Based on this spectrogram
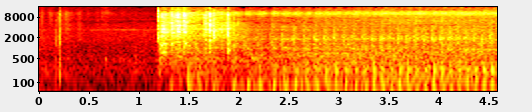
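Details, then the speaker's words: Keeway/Benelli 125cc single after carb clean and service, started on first turn for warm-up; settles into an even idle of about four beats a second, no knocks or rattles, normal start and idle. "it's safe to actually idle for a minute at the moment so let's get this thing warmed up it should start first turn again"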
